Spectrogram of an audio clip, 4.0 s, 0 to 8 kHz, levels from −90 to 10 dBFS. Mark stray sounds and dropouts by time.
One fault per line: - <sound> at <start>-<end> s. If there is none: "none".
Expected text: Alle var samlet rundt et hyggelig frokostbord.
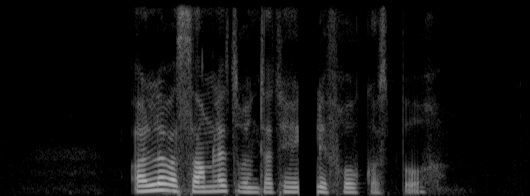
- dropout at 2.2-2.4 s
